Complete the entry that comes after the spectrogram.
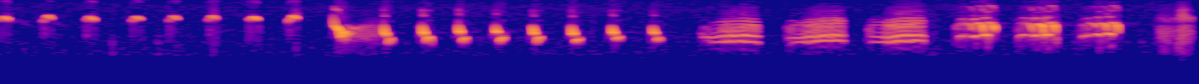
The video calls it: Варакушка (Luscinia svecica) - голос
